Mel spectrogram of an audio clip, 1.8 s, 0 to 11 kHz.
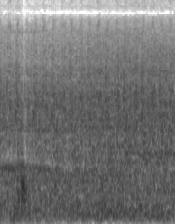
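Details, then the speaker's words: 1984 Toyota Celica Supra inline-six, 98k miles; owner suspects dried valve guide seals cause brief smoke on startup. Steady even idle, soft smooth patter, no knocks or misses; runs well. "it it still runs really really good but you know again small bit of smoke on Startup that dissipates pretty quickly"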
